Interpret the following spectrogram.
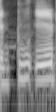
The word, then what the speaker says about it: actuate: अगर TU है तो आप क्या कहेंगे, टी, टू नहीं बोलेंगे, क्या बोलेंगे, इसको च बोलेंगे, च प्रोनाउंस करेंगे।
